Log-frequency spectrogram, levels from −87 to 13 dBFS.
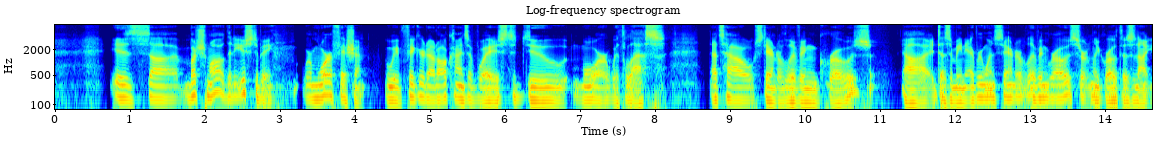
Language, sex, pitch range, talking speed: Hebrew, male, 125-145 Hz, 175 wpm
